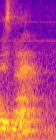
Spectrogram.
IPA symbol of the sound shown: ɪs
